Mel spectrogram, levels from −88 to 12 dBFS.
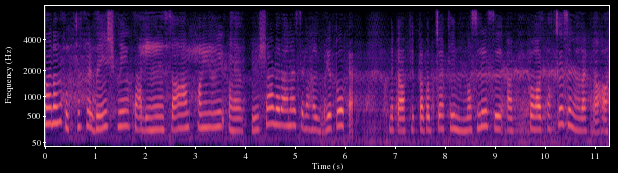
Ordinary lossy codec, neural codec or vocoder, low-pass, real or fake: AAC, 48 kbps; codec, 16 kHz, 1 kbps, FunCodec, trained on Chinese and English, 50 frames a second; 7.2 kHz; fake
